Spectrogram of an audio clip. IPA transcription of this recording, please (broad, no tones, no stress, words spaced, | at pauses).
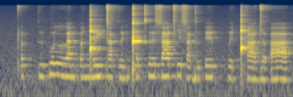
pʼɐkːɨɠo lːanʔɐŋ͡ǃej dakɘnʲ kʰɐkʰɘ satʰisaɡɨ ʔepːe ǃʰadɐ ʔa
